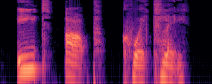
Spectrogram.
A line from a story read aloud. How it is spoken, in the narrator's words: he growled in a voice that made my skin itch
